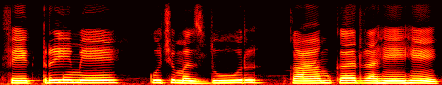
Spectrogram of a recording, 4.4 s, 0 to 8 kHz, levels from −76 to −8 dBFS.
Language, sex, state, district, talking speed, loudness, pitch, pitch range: Hindi, female, Madhya Pradesh, Bhopal, 110 wpm, -10 LUFS, 220 Hz, 205-230 Hz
